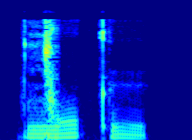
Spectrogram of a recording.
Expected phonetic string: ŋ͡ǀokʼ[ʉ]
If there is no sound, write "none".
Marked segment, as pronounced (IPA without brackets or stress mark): ʉ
